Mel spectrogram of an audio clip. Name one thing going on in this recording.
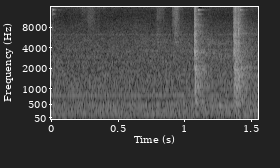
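A metal machine door swings shut with a clank.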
